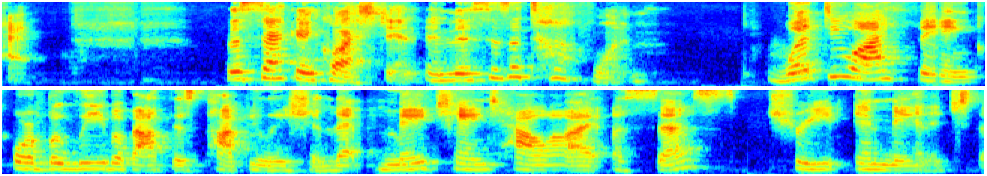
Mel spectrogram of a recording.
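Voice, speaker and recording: Loud and at a moderate pace, a woman with an American accent speaks at a medium pitch with very wide pitch swings. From Michigan, US (military family). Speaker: athletic training professor. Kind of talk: lecture.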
